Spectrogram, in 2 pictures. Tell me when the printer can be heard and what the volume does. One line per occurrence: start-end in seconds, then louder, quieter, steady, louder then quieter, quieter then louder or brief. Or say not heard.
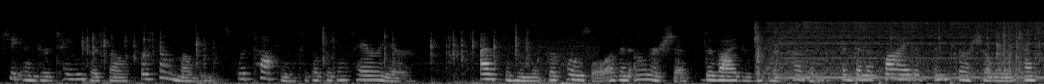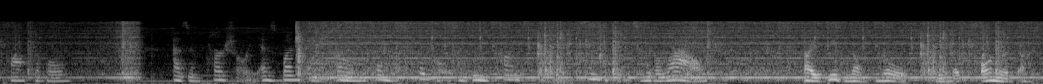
7.3-20.8 louder.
